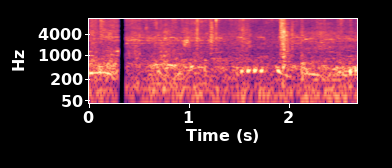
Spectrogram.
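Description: Pigeons kept for sale, including high flyers, coo softly in repeated low warbling phrases against a dense, noisy background hum, with a brief dropout near the start.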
